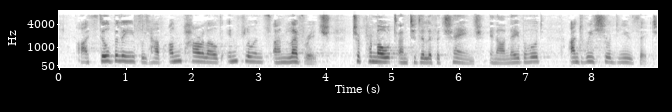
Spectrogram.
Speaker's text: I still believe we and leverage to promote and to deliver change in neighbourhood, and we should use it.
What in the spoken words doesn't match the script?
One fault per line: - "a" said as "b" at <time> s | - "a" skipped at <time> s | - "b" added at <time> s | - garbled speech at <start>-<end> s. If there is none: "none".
- "have unparalleled influence" added at 1.3 s
- "our" added at 6.6 s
